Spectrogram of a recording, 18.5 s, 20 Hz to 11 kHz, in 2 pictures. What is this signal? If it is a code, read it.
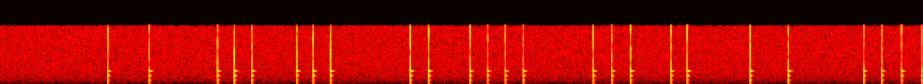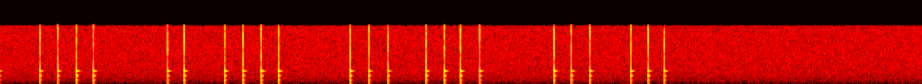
Tap code, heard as taps on a table, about 6 knocks a second. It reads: ANIMATION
